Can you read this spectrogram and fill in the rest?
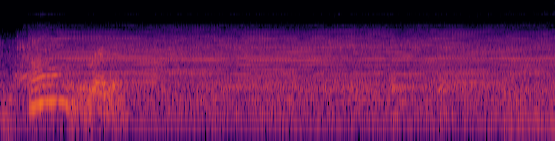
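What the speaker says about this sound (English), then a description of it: "I'm going to finish shaving her neck and I'm going to get started on her face and ears." Electric clippers shaving a schnauzer dog make a steady, close, droning buzz that runs throughout, with a short stretch of voice near the start.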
